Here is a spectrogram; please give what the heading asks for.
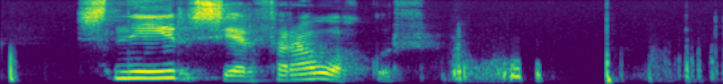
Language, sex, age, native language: Icelandic, female, 60-69, Icelandic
